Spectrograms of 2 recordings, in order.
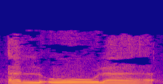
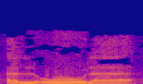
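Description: Both takes have the same delivery.

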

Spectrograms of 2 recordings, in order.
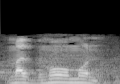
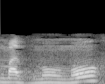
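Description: First: The word ends in an -un sound. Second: The word ends in a bare -u sound. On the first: The speaker calls it right. "Yang benar adalah madhmumun, dia dengan tanwin" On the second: The speaker calls it wrong. "Di situ madhmumu. Ya, salah"

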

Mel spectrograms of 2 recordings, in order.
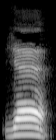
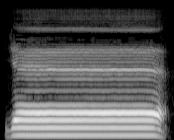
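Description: First: The vowel before the hamza is held briefly. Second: The vowel before the hamza is held very long. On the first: "القصر" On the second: "والمد"

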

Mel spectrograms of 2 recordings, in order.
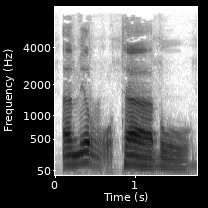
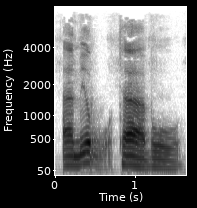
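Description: The two takes are said the same way.

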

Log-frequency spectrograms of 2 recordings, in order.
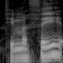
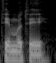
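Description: First: The name is pronounced with English sounds. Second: The name is pronounced with Norwegian sounds. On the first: This is how the man's name is really pronounced. The speaker calls it right. "han heter Timothy" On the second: This is not how the man's name is pronounced. The speaker calls it wrong. "og ikke Timothy"

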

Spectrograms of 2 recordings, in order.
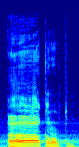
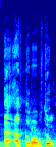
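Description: First: The first vowel is lengthened and the second stop reduced. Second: Two distinct glottal stops are pronounced at the start. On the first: "بمد الهمزة الأولى واختلاس الثانية" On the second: "الهمزتين"

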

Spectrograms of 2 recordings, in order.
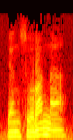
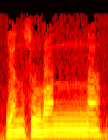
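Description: First: The n sound is single and short. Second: The n sound is doubled and held long. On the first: The speaker calls it wrong. "nanya tidak bertasdid, ini salah" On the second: The speaker calls it right. "nunnya bertasdid"

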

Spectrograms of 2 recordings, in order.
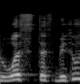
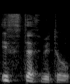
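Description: First: The glottal stop is dropped after the linking sound. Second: The word starts with a pronounced glottal stop. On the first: The word is joined to a preceding particle. "وإذا جئت قبله بشيء تقول واستثبتوا، تسقط" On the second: The word begins the utterance. "فإذا بدأت به تقول استثبتوا"

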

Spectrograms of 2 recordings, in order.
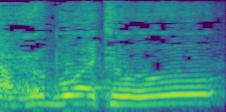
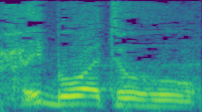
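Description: First: The first syllable has a 'u' vowel. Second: The first syllable has an 'i' vowel. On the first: "بالضم" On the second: "والكسر"

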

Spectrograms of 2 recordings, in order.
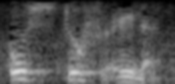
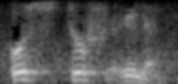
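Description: The two takes are said the same way.

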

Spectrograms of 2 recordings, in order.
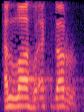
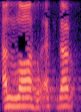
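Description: Both takes have the same delivery.

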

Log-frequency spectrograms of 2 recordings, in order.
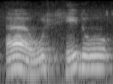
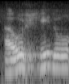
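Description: First: A long alif sound separates the two hamzas. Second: No alif sound separates the two hamzas. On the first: "فإذا قرأها بالإدخال" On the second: "وإذا لم يقرأها بالإدخال"

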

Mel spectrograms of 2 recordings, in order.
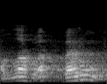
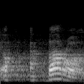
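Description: First: The word akbar ends with a u vowel. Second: The word akbar ends with an a vowel. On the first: The speaker calls it right. "Kalau disama, Allahu akbaru" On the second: The speaker calls it wrong. "Jangan jadi akbaro"

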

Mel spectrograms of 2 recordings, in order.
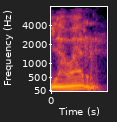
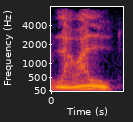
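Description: First: The word ends with an R sound. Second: The word ends with an L sound. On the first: "en vez de decir lavar" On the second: "[name] cambia la R por L"

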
